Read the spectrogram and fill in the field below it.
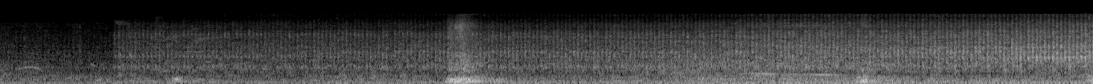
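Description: A vehicle drives steadily along a paved road, its tyres humming.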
